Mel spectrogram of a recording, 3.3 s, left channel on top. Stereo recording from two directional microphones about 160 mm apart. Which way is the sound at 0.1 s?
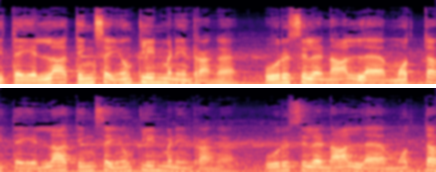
45° left (ahead or behind).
